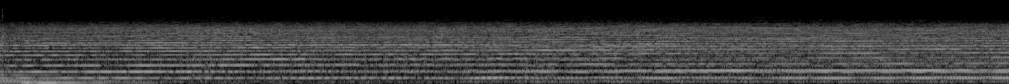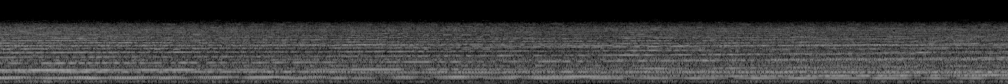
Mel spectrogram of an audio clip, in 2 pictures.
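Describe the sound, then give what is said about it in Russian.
A harsh, strained prepared cello, bowed, holds one long, grinding drone with rich, buzzing overtones, steady and unbroken for the whole stretch with no voices. “А вот Джокер — истерзанная препарированная виолончель.”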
